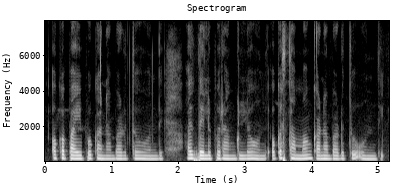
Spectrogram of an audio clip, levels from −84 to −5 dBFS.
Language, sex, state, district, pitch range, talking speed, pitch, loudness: Telugu, female, Telangana, Mahabubabad, 175-190 Hz, 140 wpm, 180 Hz, -19 LUFS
